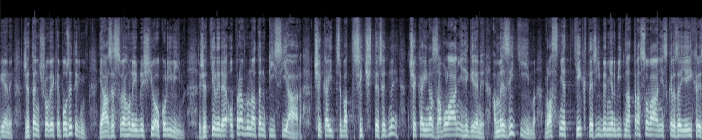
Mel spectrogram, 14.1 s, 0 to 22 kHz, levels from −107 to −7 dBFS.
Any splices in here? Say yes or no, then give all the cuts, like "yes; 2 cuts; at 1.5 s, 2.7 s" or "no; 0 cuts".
no; 0 cuts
